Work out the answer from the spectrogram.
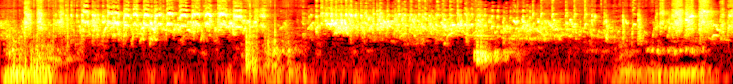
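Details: Cheerful budgerigars chirp and warble in a steady, many-voiced chatter. Quick scratchy notes tumble over each other, with a brief dip in the middle and low knocking sounds at the start and end.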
